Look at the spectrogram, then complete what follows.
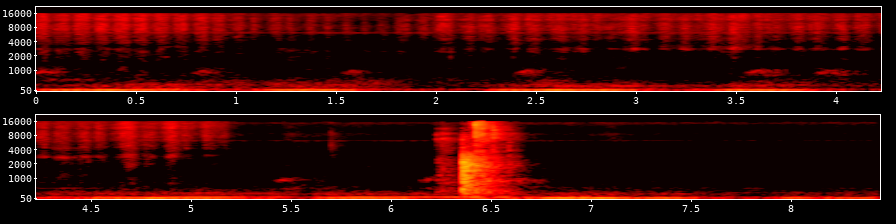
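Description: Paintbrush scrubbing paint into a cotton dish towel to blend it, in repeated rubbing strokes roughly one a second. A single short sharp noise about six seconds in is the loudest moment.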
